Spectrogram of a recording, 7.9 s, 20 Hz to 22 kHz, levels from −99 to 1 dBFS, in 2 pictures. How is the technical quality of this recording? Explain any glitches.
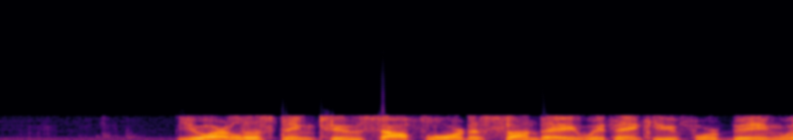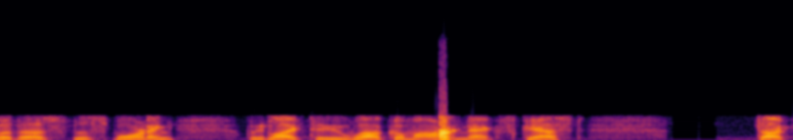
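The recording has narrowband phone-call quality, with a buzzy, gravelly roughness throughout and two short bursts of garbled sound.

The roughness runs through the whole clip. The sound is thin and confined to roughly 300 Hz to 3.7 kHz, with a grainy buzz on every voiced syllable. That is the signature of the GSM full-rate codec, which fits its 13 kbps mode. It rebuilds speech from a vocal-tract filter driven by a sparse, regularly spaced pulse train, and that coarse excitation is what makes voices sound harsh and gritty.

The first glitch comes at 3.93 to 3.99 s, right after "thank you for being" and before "us this morning". It is a brief squawk and pop where the syllable collapses into gargle. The second lasts longer and is harsher, at 6.14 to 6.25 s, between "like to welcome" and "next guest". Both are GSM bit errors: corrupted bits reached the decoder and scrambled the filter, pitch and gain values for a few frames, warping the spectrum and spiking the level. 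The heavier damage in the second burst points to a higher error rate, about 3% against about 1.5% in the first.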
